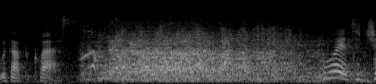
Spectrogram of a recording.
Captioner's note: audience laughs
